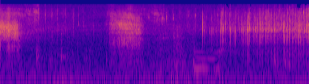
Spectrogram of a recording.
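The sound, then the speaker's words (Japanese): Hissing bursts of carbonated spray applied to the scalp during a head spa give way to a fine, steady crackling fizz, like tiny bubbles popping on skin; a voice briefly exclaims over it. “パチパチ言ってる。 わたパチみたいなのが。”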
